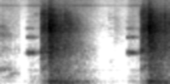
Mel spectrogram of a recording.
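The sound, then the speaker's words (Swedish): A door closes twice about a second apart, each time a short click followed by a loud, full-bodied thud that quickly fades, with no voices. “Om dörren är låst så... Tror vi att det finns en tanke med det?”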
